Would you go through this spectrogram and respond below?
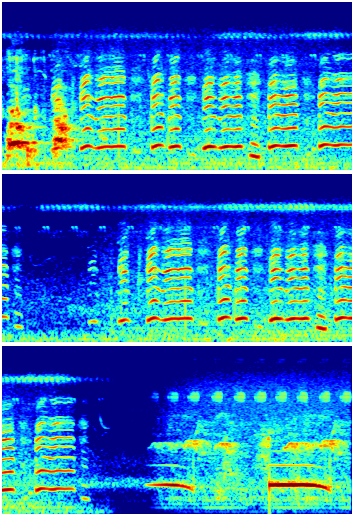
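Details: Fluffy puppies playing outdoors in sunny green nature; two bursts of short, high, clear yips repeated about twice a second, separated by a brief pause, ending with a longer drawn-out whine.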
